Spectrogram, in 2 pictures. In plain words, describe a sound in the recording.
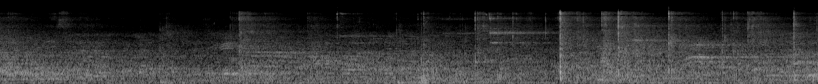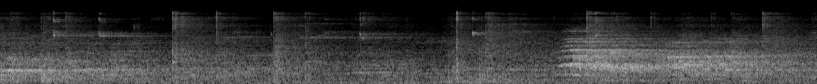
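Badminton rackets smack shuttlecocks in sharp, quick pops.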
